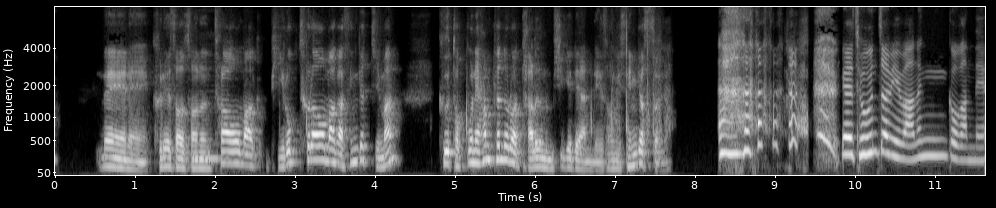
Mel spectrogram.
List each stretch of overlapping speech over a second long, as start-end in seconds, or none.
none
